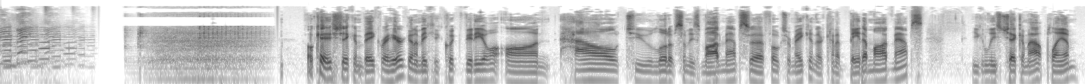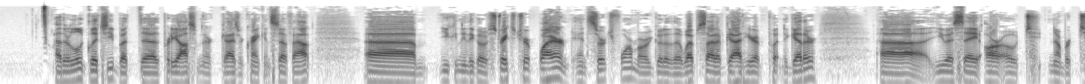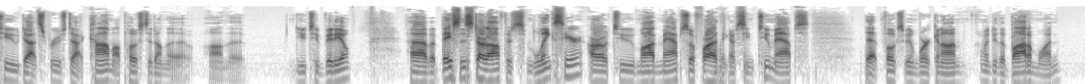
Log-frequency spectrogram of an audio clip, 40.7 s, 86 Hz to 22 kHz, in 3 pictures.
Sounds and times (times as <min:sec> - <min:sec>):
Speech: 0:03.8 - 0:11.6, 0:12.2 - 0:13.5, 0:14.1 - 0:17.5, 0:18.1 - 0:23.8, 0:24.5 - 0:30.2, 0:30.8 - 0:31.6, 0:32.2 - 0:37.3, 0:37.9 - 0:40.4.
